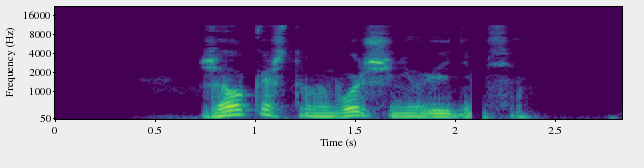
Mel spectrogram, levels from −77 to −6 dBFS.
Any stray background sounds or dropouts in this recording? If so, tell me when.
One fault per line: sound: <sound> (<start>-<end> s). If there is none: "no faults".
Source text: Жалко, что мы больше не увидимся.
sound: dropout (2.1-2.1 s)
